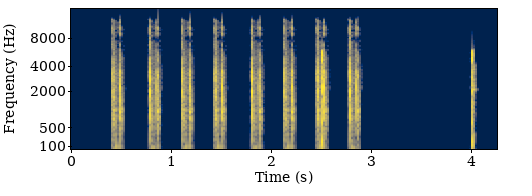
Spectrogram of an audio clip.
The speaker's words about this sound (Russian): Введем свой логин и пароль для доступа к профилю.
